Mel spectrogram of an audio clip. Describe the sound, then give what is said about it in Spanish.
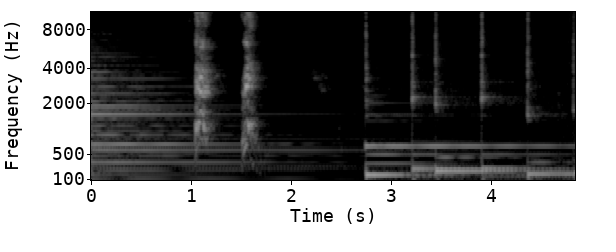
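A female dog, Elsa, makes short vocal noises, a couple of quick yelps and then a longer stretch of whiny, harmonic sounds broken by sharp little bursts. No one speaks. “Así o abrazando fuerte a mi perra Elsa.”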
